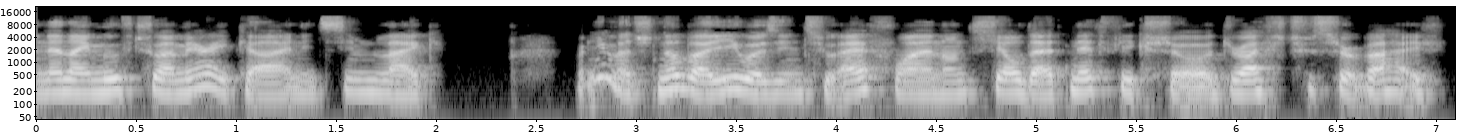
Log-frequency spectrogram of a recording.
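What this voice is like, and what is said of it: French accent. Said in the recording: “I grew up in France, as you can hear from my accent”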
